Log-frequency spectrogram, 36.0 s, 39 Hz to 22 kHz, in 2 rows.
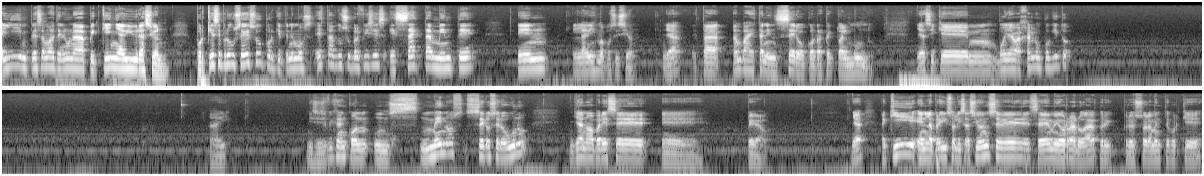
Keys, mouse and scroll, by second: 17.2-19.0 drag, 21.6-29.1 middle drag, 30.6-36.0 middle drag.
